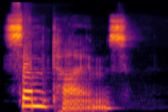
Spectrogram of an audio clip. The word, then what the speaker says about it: sometimes: Remember, it's a on that first syllable. Sometimes. Accent is on the first syllable. The stress is on the first syllable. Sometimes. And don't forget the Z sound at the end of the word.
